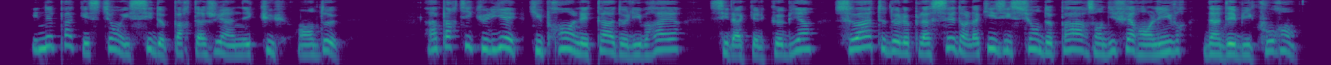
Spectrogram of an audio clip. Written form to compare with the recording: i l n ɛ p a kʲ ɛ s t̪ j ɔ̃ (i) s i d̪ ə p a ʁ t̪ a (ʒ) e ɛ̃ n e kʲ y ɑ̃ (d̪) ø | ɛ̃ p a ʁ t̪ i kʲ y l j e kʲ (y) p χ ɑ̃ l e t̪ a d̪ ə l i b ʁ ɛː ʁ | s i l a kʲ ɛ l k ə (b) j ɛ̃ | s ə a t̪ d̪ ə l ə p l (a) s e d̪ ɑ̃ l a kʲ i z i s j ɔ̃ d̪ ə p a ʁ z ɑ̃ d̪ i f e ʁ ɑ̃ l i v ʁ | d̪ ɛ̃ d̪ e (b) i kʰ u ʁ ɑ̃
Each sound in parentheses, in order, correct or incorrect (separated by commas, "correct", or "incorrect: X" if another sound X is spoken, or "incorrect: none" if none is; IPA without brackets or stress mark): correct, correct, correct, incorrect: i, correct, correct, correct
